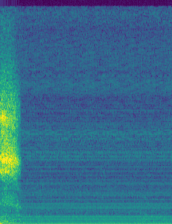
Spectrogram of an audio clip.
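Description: Steady electrical mains hum in the recording, low and even, heard through a pause in speech; the hiss of the last spoken syllable trails off at the very start.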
